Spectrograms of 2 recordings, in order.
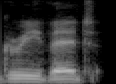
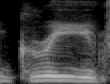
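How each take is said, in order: First: The ending is said as an extra syllable. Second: The word is said as one syllable. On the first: The speaker calls it wrong. "rather than" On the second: The speaker calls it right. "I don't think there's an accent on that one"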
